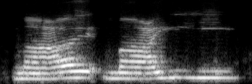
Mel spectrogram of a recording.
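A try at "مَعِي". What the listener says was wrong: अच्छा सिस्टर जी, यहाँ पर तशदीद नहीं है ना, तो माई बस इसको इतना बस खत्म कर दें, इसको माई। हाँ जी, कोई कोई इसके ऊपर हरकत में से कुछ नहीं है ना, जेर जबर पेश कुछ नहीं है, तो माई बस इसको यहाँ पर रोक दें।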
